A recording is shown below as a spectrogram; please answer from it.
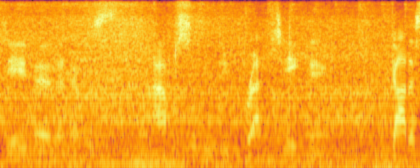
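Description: A motor vehicle drives past close by on a city street, its low engine rumble rising for about a second, with people's voices talking over the street noise.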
